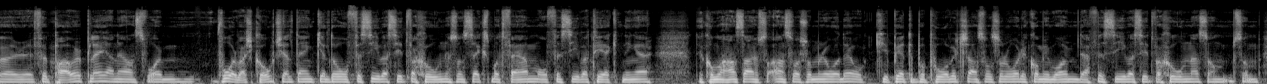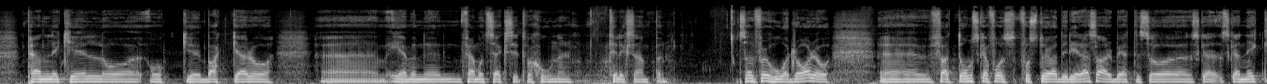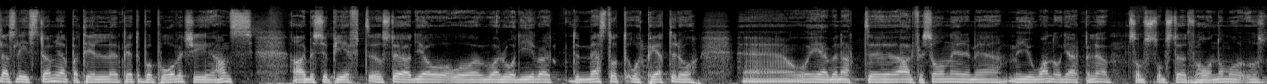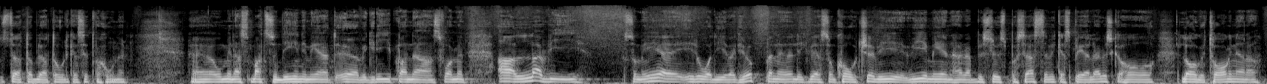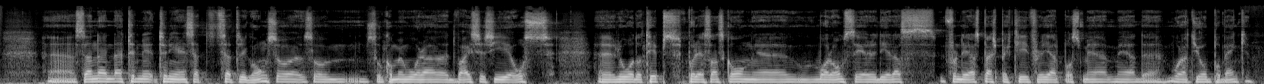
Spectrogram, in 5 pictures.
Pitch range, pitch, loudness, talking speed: 115-120 Hz, 115 Hz, -18 LUFS, 155 wpm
